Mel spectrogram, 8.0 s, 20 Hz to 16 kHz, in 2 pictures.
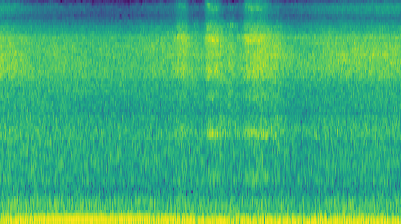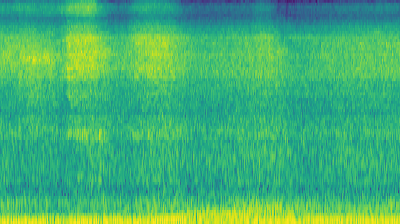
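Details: M37 Dodge after replacing the carburetor accelerator pump: a deep, steady rumble that picks up cleanly when revved and settles back smoothly with no stumble. Normal running.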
